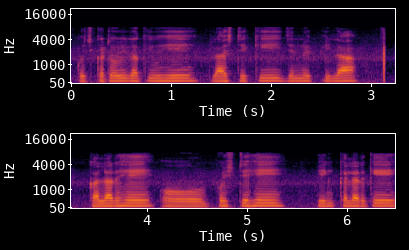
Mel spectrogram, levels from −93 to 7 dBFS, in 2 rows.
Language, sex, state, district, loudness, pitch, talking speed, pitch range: Hindi, male, Bihar, Araria, -30 LUFS, 140 Hz, 155 wpm, 135-145 Hz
